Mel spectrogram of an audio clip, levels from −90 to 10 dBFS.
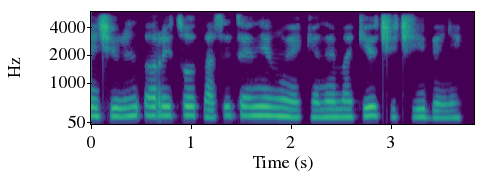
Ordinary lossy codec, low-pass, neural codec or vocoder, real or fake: none; 5.4 kHz; codec, 24 kHz, 1.2 kbps, DualCodec; fake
